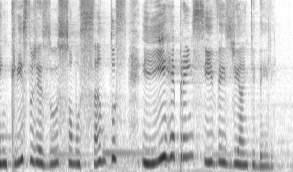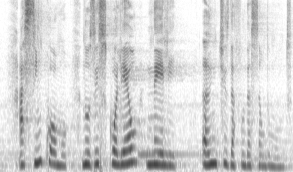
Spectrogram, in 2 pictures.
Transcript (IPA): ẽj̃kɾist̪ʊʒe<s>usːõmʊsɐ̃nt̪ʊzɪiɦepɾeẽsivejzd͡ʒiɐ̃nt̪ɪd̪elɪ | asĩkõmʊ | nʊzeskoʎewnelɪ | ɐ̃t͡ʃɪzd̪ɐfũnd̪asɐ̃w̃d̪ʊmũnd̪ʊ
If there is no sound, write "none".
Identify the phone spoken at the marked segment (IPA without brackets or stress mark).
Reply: z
